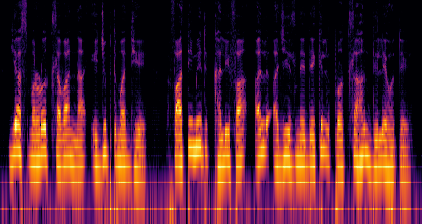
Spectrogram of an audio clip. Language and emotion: Marathi, neutral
